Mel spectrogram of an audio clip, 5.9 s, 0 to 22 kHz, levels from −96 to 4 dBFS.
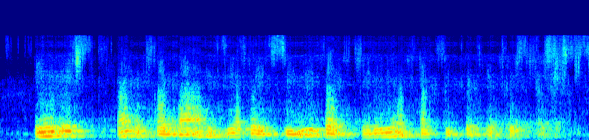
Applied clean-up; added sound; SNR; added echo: neural separator model SepFormer DNS4.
